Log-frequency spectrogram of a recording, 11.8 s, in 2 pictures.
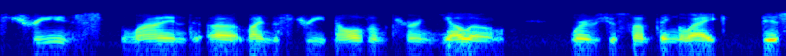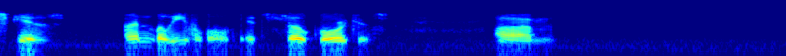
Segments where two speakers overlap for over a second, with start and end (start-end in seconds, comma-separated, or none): none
